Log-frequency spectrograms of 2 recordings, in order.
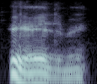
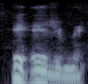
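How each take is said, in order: First: "he hated me" punched louder; emphatic. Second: Said in the usual way. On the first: Shown as a demonstration. Teller stressing how much he hated it, louder. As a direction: hit "he hated me" hard.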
